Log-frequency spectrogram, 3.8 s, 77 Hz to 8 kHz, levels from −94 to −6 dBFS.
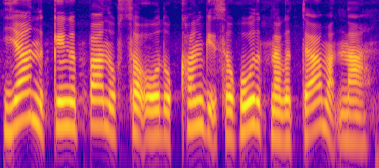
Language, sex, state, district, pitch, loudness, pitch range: Garo, female, Meghalaya, South Garo Hills, 240 Hz, -14 LUFS, 185-280 Hz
